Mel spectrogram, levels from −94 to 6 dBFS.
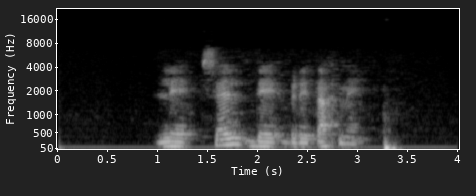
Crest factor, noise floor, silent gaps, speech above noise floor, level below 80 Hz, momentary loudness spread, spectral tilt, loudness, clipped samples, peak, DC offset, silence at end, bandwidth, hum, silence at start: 20 dB; -62 dBFS; none; 34 dB; -38 dBFS; 8 LU; -7 dB/octave; -29 LUFS; under 0.1%; -10 dBFS; under 0.1%; 0.55 s; 7 kHz; none; 0.05 s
